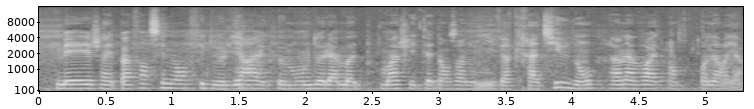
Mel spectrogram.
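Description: Noticeable background noise mixes with audible room echo in this clip. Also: woman. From Guadeloupe. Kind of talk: casual interview on a livestream. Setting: studio livestream with camera. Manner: hesitant, many fillers.

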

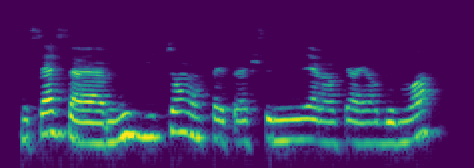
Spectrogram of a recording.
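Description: In a monotone, flat intonation, a woman speaks fairly slowly. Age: 30s. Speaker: life coach. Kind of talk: interview. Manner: hesitant, many filler words.

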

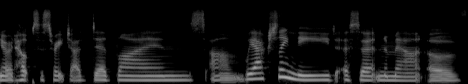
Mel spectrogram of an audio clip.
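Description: Here a woman speaks with an Australian accent. The sound is dry and close, with no echo. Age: 20s. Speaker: psychotherapist. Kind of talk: interview.

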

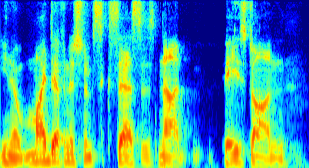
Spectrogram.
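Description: A man with an American accent at a fairly low pitch and moderate pace, ordinary pitch variation, quiet background, an unremarkable speaking voice. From grew up on US Army bases in the US and Germany. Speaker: futurist and graduate school professor. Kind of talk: podcast interview.

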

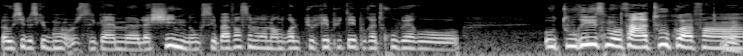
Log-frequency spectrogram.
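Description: Speaking quickly in a plain, everyday voice, a woman with a fairly high pitch keeps her intonation fairly even while her loudness swings widely, all on a very clean recording with a silent background. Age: 20s. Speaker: traveller. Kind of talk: casual chat, travel storytelling.

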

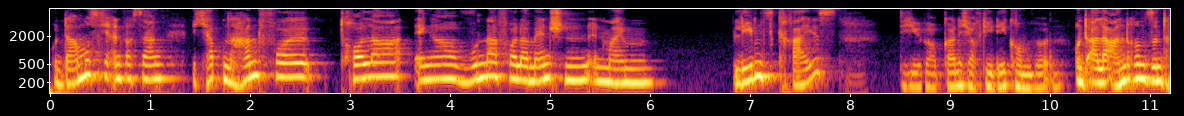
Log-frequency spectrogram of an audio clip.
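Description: Lively in intonation, a woman with a fairly high pitch and a dark, mellow tone speaks at a moderate pace. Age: 20s. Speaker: finance blogger. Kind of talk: interview.

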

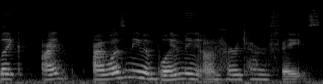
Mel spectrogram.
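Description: The speech is fairly slow, with noticeable background noise and audible room echo. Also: woman. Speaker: personal podcaster recording for partner. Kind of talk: casual monologue.

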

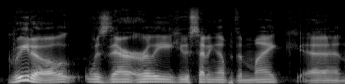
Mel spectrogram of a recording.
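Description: Speaking in a Montreal accent, a man holds a fairly low pitch with fairly even intonation. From Montreal, Quebec. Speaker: comedian. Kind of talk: casual chat.

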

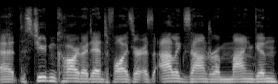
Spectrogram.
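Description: In a very clean recording with a silent background, a man with an Irish accent talks at a fairly quick pace in a medium pitch. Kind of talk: casual chat, recapping a TV episode.

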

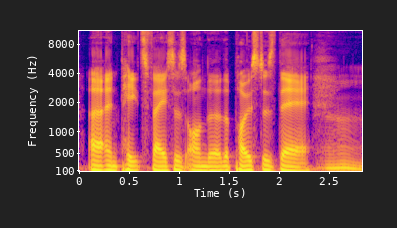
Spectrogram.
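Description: With an Australian accent, a man speaks at a moderate pace and with ordinary pitch variation on a very clean recording with a silent background. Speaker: comedy podcast co-host. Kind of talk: casual comedic chat.

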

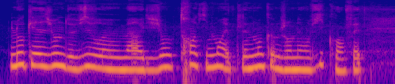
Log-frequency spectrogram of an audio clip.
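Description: A woman's dark, mellow tone, somewhat breathy. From France. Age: 20s. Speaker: testimony contributor. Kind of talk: testimony.

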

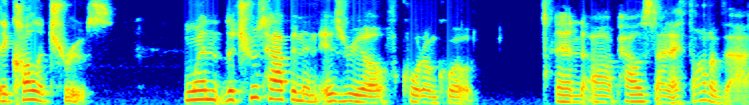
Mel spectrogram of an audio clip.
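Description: In a very clean recording with a silent background, a woman speaks fairly slowly at medium pitch with lively intonation, an unremarkable speaking voice. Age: 40s. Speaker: teacher and poet. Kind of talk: casual interview.

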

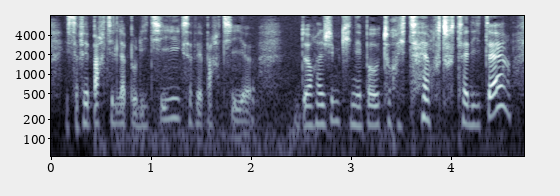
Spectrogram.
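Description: A woman is talking. Her pace is fairly quick. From rural France. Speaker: political scientist. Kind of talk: interview. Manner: hesitant, repeats words.

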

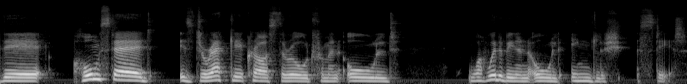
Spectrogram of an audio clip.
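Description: Speaking in an Irish accent, a woman with a dark, mellow tone and fairly low pitch uses ordinary pitch variation. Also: fairly slow pace. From Ireland, near Dundalk, County Louth. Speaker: niece of the late poet. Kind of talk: documentary interview.

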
